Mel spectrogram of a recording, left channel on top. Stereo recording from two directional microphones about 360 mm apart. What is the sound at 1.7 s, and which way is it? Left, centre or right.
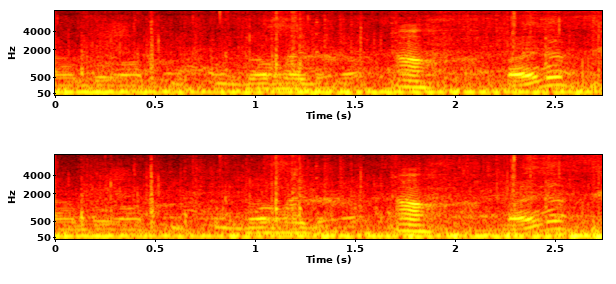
Speech, centre.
